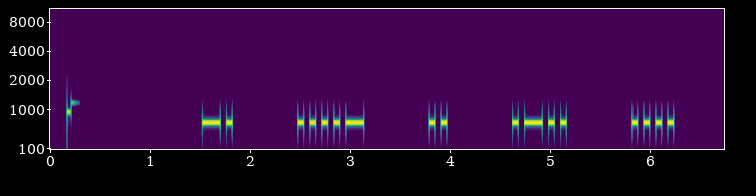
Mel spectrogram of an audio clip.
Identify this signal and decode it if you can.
Morse code, heard as a keyed tone, about 20 wpm, spaced as for 10 wpm, 700 Hz. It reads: N4ILH
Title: 095 Lesson 16g - Letter c - Call Signs 20wpm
